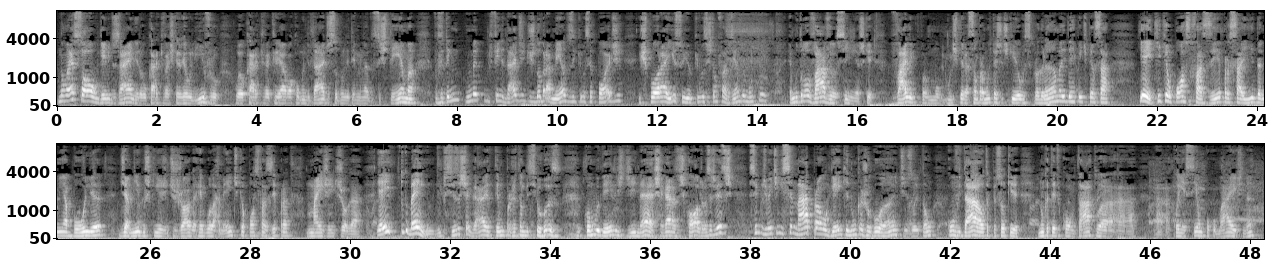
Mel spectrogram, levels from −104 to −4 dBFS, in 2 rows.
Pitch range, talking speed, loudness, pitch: 115-160 Hz, 180 wpm, -18 LUFS, 135 Hz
